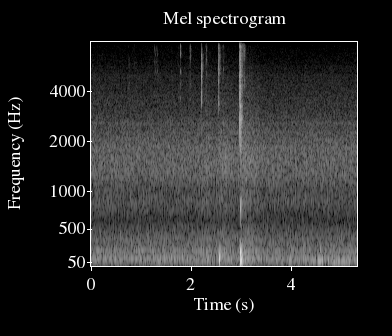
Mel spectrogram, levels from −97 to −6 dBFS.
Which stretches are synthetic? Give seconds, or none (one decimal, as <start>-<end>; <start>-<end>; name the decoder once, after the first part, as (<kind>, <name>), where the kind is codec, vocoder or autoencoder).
none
